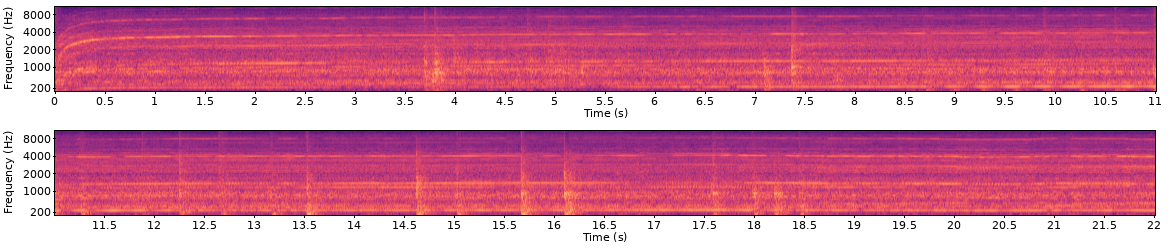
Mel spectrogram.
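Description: Big Boss Swirlio frozen fruit dessert maker's electric motor switching on, its whine rising and settling within a second, then running steadily. Scattered knocks come through as frozen berries are pressed down the chute with the plunger.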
